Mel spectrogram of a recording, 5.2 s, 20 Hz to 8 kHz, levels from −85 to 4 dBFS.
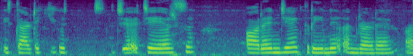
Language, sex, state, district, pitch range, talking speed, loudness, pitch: Hindi, female, Uttar Pradesh, Lucknow, 215-235 Hz, 160 wpm, -15 LUFS, 225 Hz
